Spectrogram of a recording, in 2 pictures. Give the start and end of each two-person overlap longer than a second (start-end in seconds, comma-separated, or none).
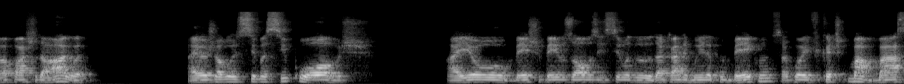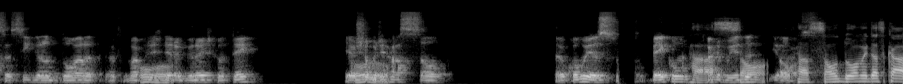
15.8-17.3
